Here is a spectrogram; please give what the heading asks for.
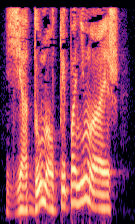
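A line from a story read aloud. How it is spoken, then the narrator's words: Hissing. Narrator (Russian): прошипел он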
